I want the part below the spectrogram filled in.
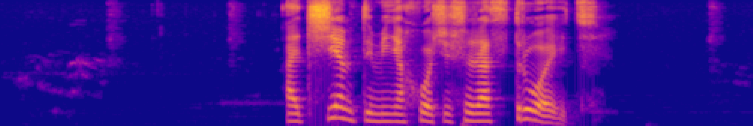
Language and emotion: Russian, angry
